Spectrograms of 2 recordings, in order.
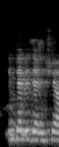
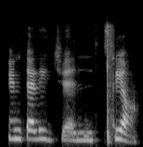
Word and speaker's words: intelligentsia: Intelligentsia. What is the word? Intelligentsia, yeah, intelligentsia. Intelligentsia. It's a T is silent there.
